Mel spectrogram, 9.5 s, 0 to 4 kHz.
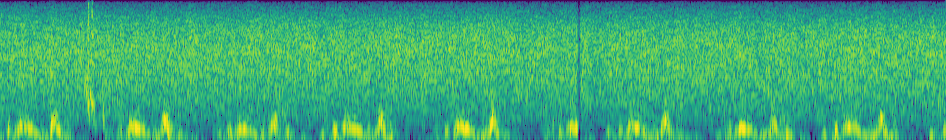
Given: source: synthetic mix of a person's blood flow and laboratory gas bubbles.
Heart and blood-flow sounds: Doppler ultrasound of blood flow; precordium
0.82-1.10 s: bubbles
From the record:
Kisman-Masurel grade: 111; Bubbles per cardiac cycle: 1 to 2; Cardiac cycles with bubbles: 1 to 10%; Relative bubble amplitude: barely perceptible (0.100 to 0.250); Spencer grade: 1 (occasional bubble signal discernible with the cardiac motion signal, with majority of cardiac periods free of bubbles); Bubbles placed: only in the low amplitude regions of the cardiac cycle

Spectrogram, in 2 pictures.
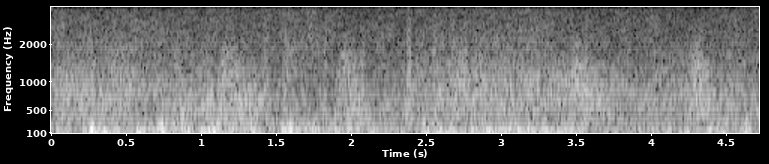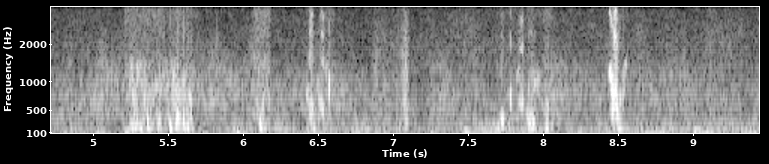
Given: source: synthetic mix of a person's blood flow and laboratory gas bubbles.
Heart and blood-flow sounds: Doppler ultrasound of blood flow; subclavian vein
5.20-5.70 s: bubbles
6.06-6.21 s: bubbles
6.41-6.61 s: bubbles
7.68-8.09 s: bubbles
8.40-8.56 s: bubbles
From the record:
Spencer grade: 2 (many but less than half of the cardiac periods contain bubble signals, singularly or in groups); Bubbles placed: anywhere in the cardiac cycle

